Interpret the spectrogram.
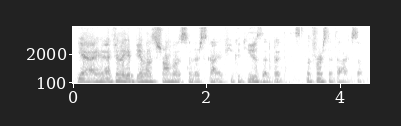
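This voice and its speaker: A man's voice: fairly low pitch, flat delivery, a bit bright, slight background noise. Teasing young man friend. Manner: teasing, slangy, halting. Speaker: friend of the host. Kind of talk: casual teasing chat.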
